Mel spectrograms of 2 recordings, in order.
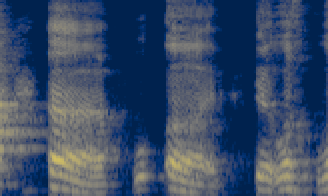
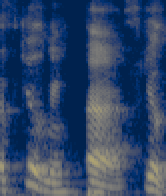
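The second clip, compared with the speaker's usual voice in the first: put-on old man voice; 4 semitones lower, 5 dB quieter than usual.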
